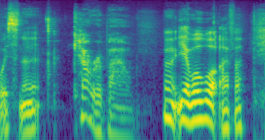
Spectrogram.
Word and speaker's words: Carabao: Now, I know it's pronounced Carabao, isn't it? Carabao.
